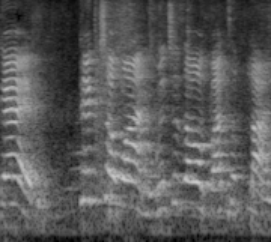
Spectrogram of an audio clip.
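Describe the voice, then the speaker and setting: Room echo is audible. Background noise is noticeable too. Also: woman. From South Africa, township. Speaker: student teacher. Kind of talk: interview; classroom teaching.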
